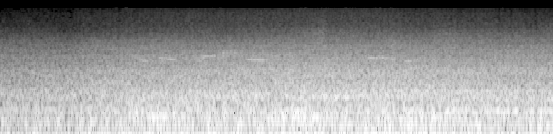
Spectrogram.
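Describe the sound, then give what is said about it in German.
A train rumbles steadily along railway tracks outdoors in the cold, by the grounds of the former Adlerwerke factory, a continuous low, heavy drone with faint higher squeals now and then, holding an even loudness throughout with no voices. “Jetzt öffnet sich der Blick auf die Gleisanlagen der Bahn.”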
